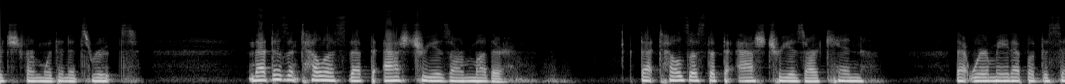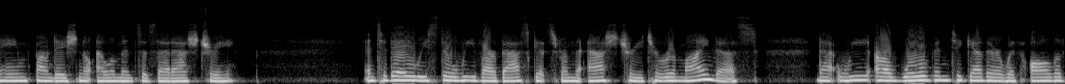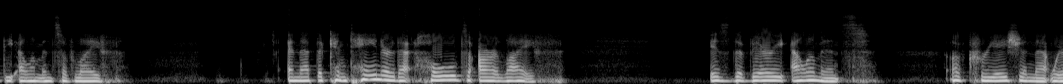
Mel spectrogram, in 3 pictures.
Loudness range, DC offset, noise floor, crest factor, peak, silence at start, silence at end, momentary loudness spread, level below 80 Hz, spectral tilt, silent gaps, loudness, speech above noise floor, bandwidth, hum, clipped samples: 4 LU; under 0.1%; -62 dBFS; 16 dB; -2 dBFS; 0 s; 0 s; 6 LU; -56 dBFS; -10 dB/octave; none; -17 LUFS; 46 dB; 4.9 kHz; none; under 0.1%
